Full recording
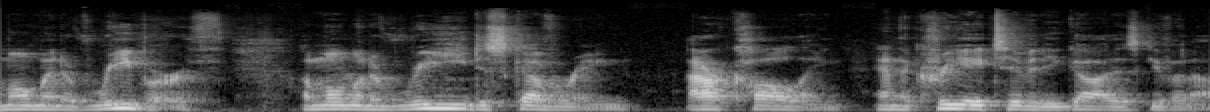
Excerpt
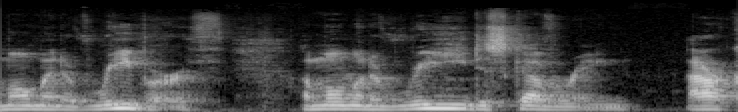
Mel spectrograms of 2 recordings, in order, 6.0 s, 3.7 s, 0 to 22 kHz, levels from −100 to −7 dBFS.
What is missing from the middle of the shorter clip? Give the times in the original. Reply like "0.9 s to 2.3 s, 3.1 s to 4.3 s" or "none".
none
